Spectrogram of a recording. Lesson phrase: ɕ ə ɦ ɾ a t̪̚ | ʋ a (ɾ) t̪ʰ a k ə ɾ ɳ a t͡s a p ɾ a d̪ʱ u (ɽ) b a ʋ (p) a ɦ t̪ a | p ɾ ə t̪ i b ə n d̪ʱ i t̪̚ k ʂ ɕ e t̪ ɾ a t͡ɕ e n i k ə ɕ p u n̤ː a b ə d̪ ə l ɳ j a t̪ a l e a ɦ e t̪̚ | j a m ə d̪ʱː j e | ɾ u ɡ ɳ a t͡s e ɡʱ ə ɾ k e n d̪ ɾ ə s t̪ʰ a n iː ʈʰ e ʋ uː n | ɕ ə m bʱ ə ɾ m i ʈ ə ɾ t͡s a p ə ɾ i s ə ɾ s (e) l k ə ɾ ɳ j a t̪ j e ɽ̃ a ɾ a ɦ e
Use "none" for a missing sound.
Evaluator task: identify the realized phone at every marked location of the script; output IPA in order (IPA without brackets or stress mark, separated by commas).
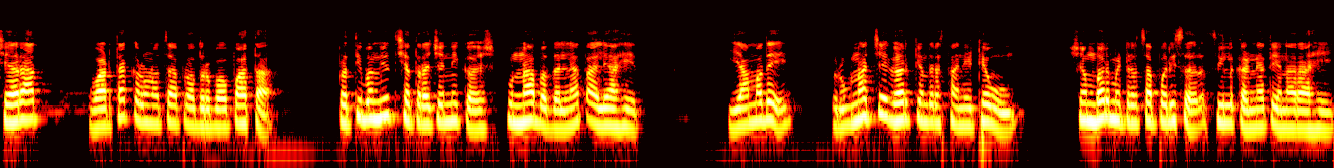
ɾ, ɾ, p, i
